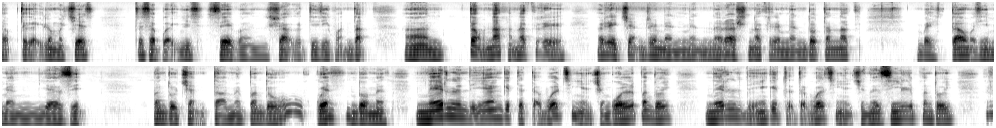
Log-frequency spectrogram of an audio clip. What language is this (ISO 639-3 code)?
ztp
